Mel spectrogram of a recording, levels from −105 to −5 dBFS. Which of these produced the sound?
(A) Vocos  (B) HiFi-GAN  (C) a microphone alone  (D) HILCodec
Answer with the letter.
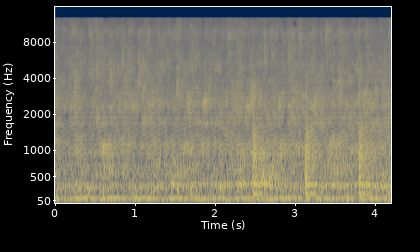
A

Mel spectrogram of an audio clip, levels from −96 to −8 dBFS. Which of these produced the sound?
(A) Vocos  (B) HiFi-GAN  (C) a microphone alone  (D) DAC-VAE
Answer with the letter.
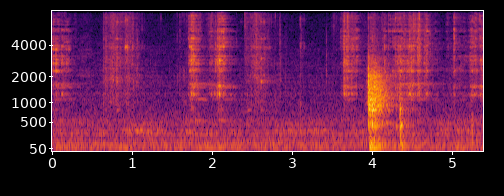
A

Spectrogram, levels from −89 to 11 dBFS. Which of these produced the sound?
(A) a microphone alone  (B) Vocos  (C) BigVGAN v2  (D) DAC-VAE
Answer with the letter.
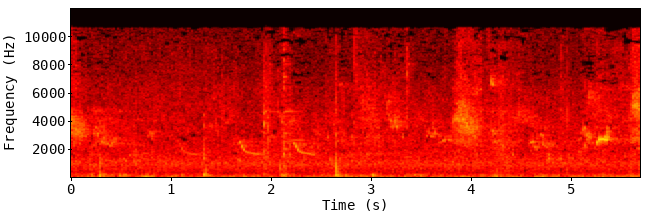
A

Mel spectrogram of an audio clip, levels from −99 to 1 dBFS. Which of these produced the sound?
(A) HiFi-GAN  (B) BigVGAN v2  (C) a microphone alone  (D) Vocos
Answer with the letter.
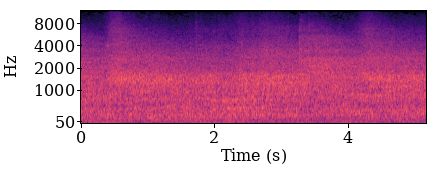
D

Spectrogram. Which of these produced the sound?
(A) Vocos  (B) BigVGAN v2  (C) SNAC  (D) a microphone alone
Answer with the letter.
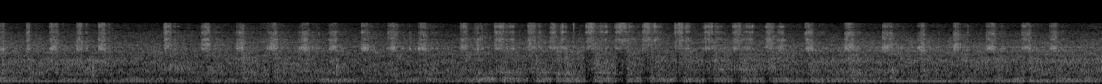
A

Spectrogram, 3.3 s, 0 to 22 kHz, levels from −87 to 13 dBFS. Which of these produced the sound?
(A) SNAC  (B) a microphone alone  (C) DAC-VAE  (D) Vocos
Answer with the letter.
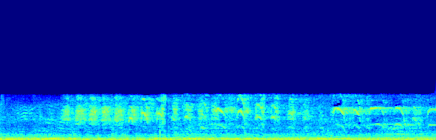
B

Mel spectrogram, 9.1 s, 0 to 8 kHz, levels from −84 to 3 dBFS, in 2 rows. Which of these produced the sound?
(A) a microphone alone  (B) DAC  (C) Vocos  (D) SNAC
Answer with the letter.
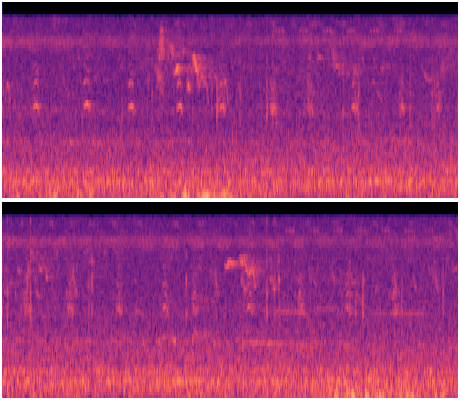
C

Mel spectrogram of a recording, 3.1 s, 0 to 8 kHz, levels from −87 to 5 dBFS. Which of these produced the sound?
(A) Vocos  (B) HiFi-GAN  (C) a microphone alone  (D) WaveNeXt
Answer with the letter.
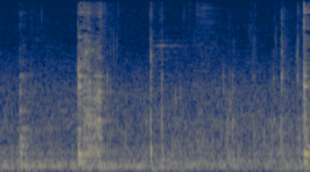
C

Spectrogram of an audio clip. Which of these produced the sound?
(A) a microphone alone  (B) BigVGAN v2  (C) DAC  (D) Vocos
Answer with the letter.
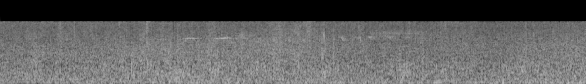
D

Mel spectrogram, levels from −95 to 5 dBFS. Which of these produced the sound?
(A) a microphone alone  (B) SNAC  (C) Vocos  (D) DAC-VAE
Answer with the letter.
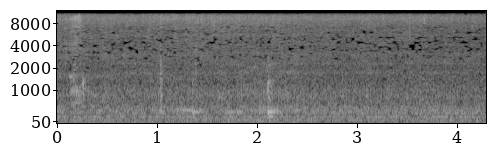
A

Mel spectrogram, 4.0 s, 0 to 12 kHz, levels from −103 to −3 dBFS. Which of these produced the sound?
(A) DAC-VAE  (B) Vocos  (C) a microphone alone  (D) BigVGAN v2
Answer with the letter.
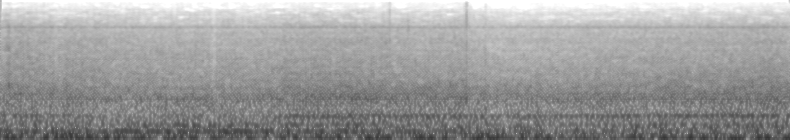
B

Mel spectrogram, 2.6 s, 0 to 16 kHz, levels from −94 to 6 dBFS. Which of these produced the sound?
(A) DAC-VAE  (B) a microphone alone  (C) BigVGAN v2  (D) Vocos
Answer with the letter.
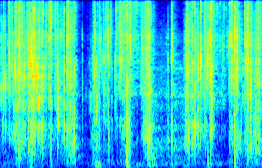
D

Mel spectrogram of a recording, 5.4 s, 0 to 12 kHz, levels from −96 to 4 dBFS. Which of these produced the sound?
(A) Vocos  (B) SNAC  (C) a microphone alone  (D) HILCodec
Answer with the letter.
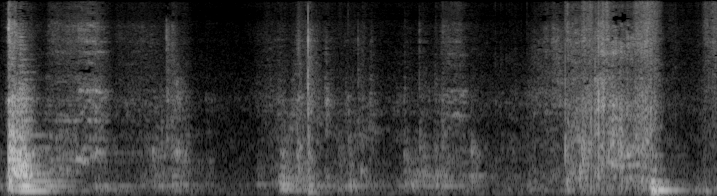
C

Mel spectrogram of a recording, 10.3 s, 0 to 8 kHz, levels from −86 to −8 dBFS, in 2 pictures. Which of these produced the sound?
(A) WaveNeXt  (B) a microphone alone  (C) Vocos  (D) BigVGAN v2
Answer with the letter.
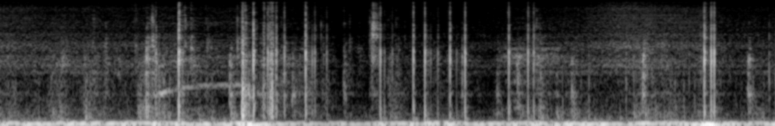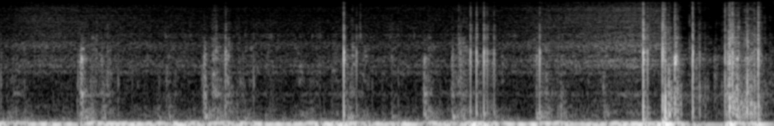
C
